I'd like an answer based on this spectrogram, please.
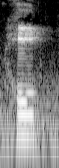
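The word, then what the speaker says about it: heet: Who hate ya? Who hate ya? Good. All Is right. it hate? Hate? Yeah, like you pronounce it the same way. You spell it different, so it's H-E-E-T, but it's hate.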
